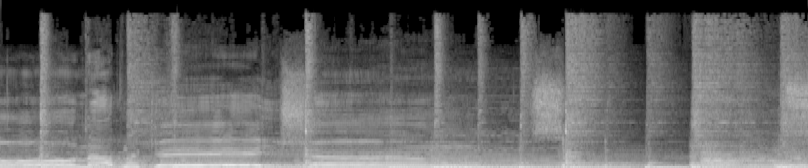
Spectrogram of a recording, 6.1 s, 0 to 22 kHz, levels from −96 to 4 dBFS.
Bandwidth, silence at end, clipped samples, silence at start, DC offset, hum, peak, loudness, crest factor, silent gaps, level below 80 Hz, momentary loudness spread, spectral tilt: over 20 kHz; 0 s; under 0.1%; 0 s; under 0.1%; none; 0 dBFS; -15 LUFS; 14 dB; none; -22 dBFS; 8 LU; -5 dB/octave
